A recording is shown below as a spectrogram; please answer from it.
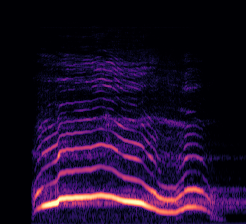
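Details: Gray wolf (Canis lupus), howl.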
